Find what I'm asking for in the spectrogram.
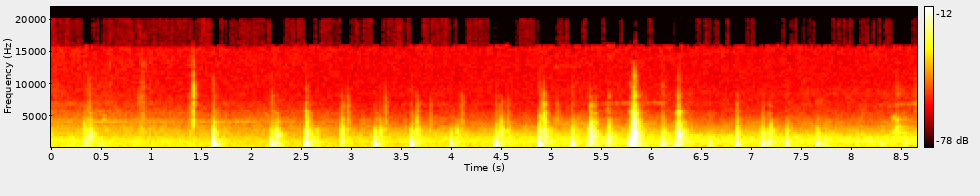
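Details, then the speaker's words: Ford Bronco rear axle Detroit Locker, raised off ground in neutral: wheel turned by hand gives crisp ratcheting clicks about three a second while driveshaft and other wheel stay still; normal unlocked freewheeling as when cornering. "okay see that tree spinning hear the ratcheting sound the drive shaft's not turning the other wheel's not turning it's just freewheeling right now okay it's unlocked going around the corner that's what it should be doing"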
